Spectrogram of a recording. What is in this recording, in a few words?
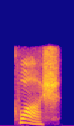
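"quash", English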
